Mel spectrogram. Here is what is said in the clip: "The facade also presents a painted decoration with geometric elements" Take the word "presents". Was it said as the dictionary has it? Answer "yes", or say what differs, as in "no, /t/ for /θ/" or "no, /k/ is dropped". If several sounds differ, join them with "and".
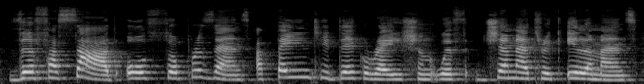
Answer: yes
